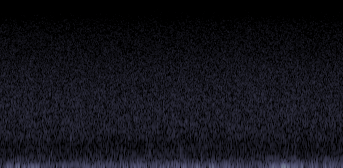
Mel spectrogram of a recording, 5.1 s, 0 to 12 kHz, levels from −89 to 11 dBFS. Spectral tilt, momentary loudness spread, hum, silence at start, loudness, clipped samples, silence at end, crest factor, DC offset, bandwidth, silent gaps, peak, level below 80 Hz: -2 dB/octave; 1 LU; none; 0 s; -59 LUFS; under 0.1%; 0 s; 18 dB; under 0.1%; 11 kHz; none; -40 dBFS; -62 dBFS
